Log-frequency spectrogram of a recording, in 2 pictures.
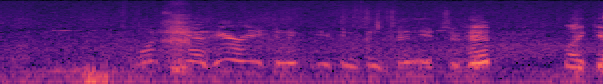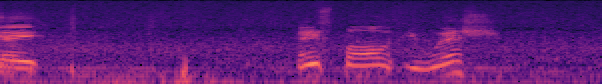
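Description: A man talks outdoors, close by.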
